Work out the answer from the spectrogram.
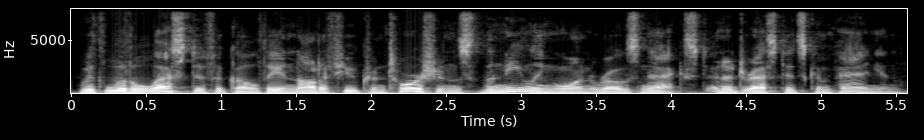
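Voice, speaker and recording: A man's voice: medium pitch, normal speed, dark tone. A man reading literary fiction aloud as an audiobook narrator. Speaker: audiobook reader.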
